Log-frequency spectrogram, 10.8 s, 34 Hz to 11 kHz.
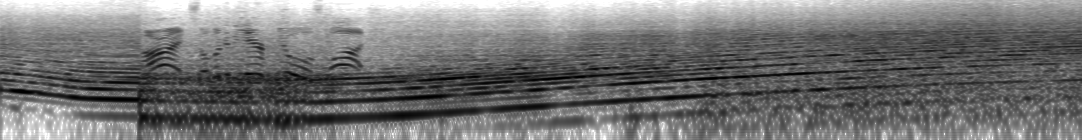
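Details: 2008 Suzuki GSX-R1000 on dyno after new fuel pump assembly, warmed up, ECU possibly still on other shop's flash: after a couple of blips, revs climb smoothly all the way with no stumble. Normal full-throttle pull; issue resolved.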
